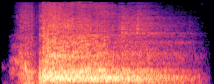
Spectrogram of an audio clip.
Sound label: tiger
